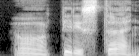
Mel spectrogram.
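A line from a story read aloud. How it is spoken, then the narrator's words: Sighing. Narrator (Russian): вздохнул Грегор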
